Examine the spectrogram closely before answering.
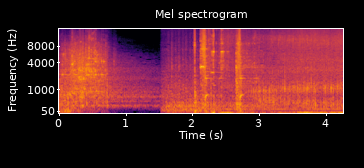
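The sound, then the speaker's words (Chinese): A can of Coca-Cola is cracked open and poured: a few sharp clicks and clinks, then a steady fizzing, bubbling hiss that continues to the end. “这个时候，你再打开一罐冰爽的可口可乐，”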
